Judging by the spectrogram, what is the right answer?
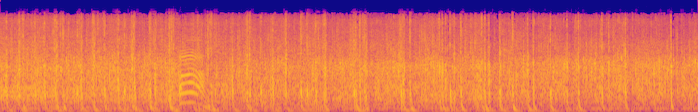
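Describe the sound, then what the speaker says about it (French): Warm studio-audience applause for two game-show teams on L'or à l'appel, loud sustained clapping with a brief vocal exclamation partway through. "Je voudrais quelques applaudissements chaleureux pour nos deux équipes si sympathiques."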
